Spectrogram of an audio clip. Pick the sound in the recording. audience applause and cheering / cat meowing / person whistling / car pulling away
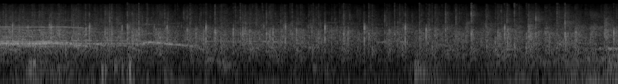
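audience applause and cheering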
